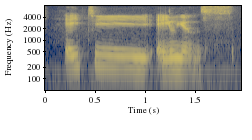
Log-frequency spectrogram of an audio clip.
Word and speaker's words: ATLiens: I like 80 Aliens. I think that's a good one. Is that how you say it even? Yeah, by Outkast.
